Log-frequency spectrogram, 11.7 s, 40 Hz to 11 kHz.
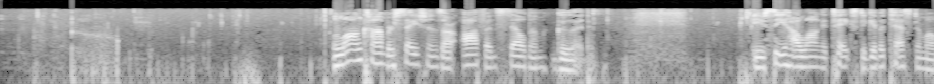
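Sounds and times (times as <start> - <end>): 
small wet mouth noises: 0.0 - 4.2, 7.6 - 9.4
person sipping and swallowing water: 0.2 - 4.2
speech: 4.2 - 7.6, 9.4 - 11.6
soft breaths through the nose: 7.8 - 8.8.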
